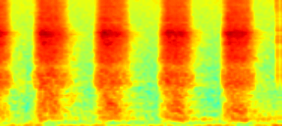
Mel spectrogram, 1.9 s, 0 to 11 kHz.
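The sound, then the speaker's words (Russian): Four quick, sharp sniffs drawn in through the nose as a breathing exercise, evenly spaced in a steady rhythm, fairly loud with brief pauses between them and no talking. “5-7 коротких вдохов и один э, продолжительный выдох. Например, мы вдыхаем носом так.”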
